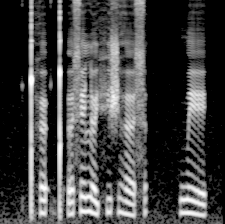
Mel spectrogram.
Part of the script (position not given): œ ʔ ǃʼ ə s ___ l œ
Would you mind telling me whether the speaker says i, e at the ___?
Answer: e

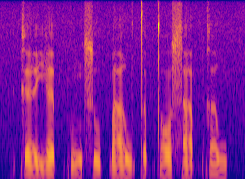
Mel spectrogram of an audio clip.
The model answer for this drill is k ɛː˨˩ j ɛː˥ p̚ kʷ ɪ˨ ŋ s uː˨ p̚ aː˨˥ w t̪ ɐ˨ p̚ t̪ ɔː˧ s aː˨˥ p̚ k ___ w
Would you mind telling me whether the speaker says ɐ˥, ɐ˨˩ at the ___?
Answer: ɐ˥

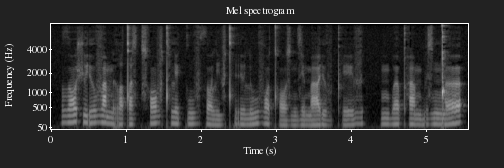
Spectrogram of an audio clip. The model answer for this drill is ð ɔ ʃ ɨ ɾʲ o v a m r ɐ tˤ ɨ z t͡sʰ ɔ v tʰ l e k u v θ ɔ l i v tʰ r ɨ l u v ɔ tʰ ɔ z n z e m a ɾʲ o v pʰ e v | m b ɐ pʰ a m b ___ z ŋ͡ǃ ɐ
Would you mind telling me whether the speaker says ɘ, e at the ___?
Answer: ɘ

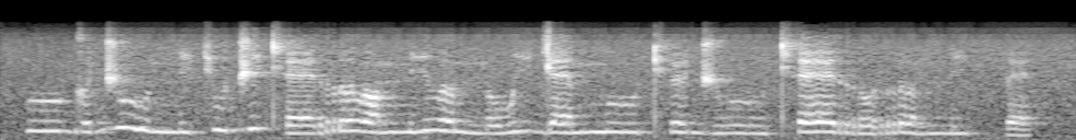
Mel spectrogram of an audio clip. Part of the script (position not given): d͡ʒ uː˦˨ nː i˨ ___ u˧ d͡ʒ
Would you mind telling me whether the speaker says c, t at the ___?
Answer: c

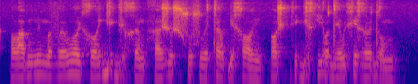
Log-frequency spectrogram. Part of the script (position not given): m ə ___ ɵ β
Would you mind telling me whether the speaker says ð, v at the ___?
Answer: v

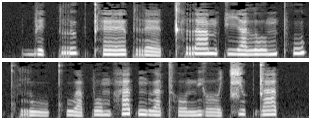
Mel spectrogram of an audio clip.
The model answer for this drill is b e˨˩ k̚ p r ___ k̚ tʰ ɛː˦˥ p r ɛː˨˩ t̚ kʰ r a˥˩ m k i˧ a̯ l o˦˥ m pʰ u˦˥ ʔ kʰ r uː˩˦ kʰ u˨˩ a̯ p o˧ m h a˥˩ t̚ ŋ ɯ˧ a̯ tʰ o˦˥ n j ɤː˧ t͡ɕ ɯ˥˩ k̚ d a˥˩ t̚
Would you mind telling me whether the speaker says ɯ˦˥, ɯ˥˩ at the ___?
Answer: ɯ˦˥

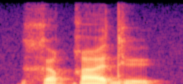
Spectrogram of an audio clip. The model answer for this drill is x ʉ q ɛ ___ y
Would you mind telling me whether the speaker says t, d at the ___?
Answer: d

